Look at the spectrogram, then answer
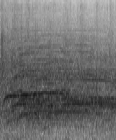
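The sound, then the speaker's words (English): A large crowd at the MegaCon convention in Florida cheers and applauds in a sustained, dense roar, with steady clapping and high whoops running through the whole stretch at a consistently loud level, no talking over it. “That is what I call a Florida crowd.”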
